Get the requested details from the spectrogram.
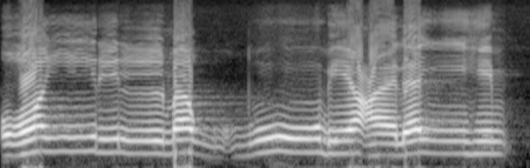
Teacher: Ghairil bukan ghai, tapi gha, harus tebal bacaannya. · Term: huruf ghin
